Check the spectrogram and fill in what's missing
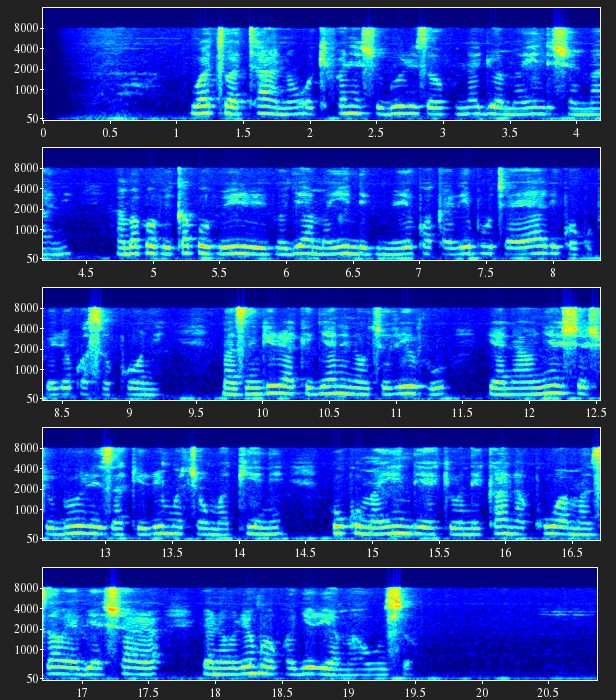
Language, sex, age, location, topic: Swahili, female, 18-24, Dar es Salaam, agriculture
